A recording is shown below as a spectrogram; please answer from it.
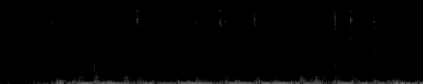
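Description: Long painted nails and fingertips type on a low-profile white/light-grey plastic wireless keyboard resting on a glitter mat on a wooden desk. A steady run of quick, crisp keystroke taps with bright clicky edges sits over a low, dull thud. Faint music may play underneath.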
